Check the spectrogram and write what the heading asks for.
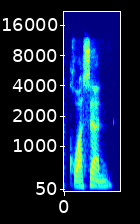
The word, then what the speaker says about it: croissant: luego tenemos un el esto se pronuncia coazán luego tenemos el mesero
